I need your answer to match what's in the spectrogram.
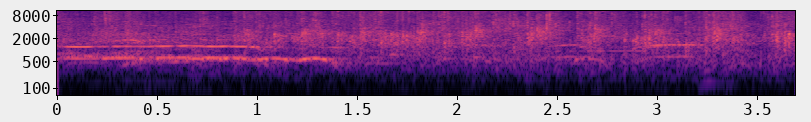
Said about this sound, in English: Come on, can I have a round of applause for that?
